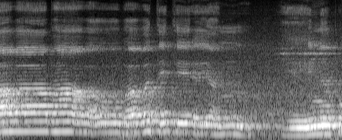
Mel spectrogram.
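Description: A man chanting in a slow melody, holding long notes and sliding between them, with a short pause about three seconds in.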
